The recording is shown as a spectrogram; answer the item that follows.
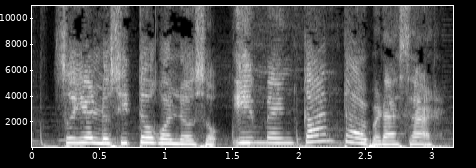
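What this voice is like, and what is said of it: Little girl's voice for a teddy bear. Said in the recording (Spanish): “hacer la voz de niña ... voz del de osito”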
